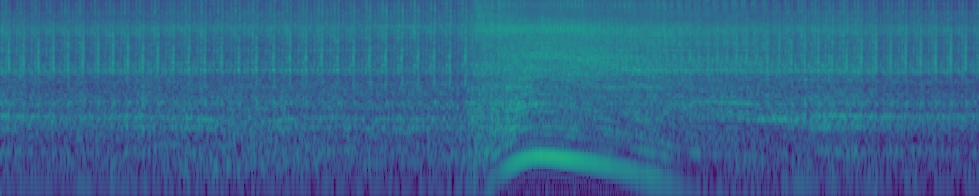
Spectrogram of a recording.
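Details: Warm Fiat Panda engine with throttle blips: steady, even knock about three per second at idle that quickens and swells with revs; engine knock, cause not identified.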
